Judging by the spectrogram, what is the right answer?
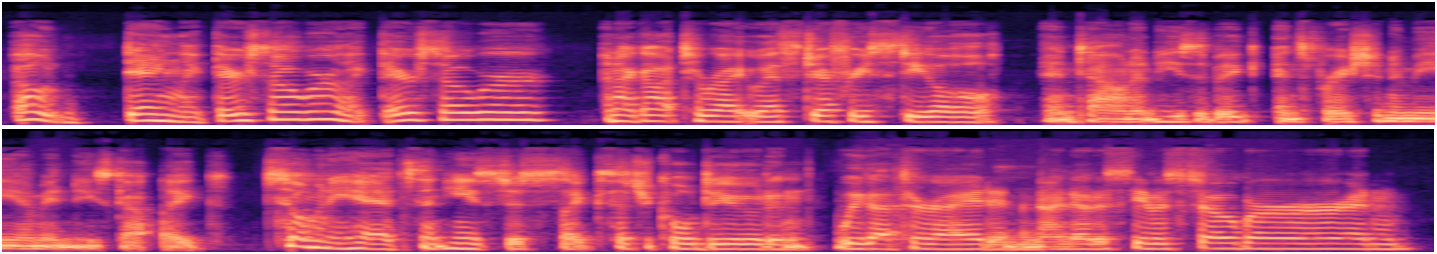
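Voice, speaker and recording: A woman's voice: low-pitched, normal speed, gravelly, few pauses, low-quality recording. A woman singer-songwriter talking candidly in a casual podcast conversation, full of "like" fillers. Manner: chatty, lots of "like" fillers, candid.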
